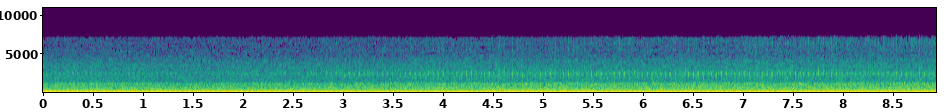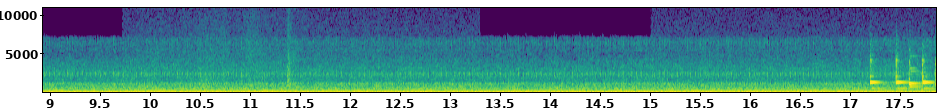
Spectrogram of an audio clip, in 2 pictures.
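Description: A steady low droning hum with a few fixed low tones. About a second before the end, an iPhone's marimba ringtone starts to play over it: an incoming call.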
